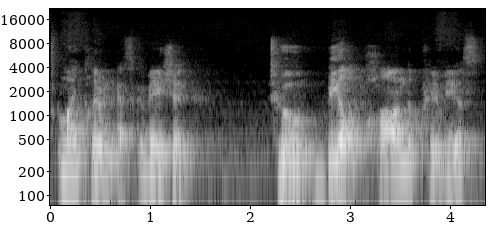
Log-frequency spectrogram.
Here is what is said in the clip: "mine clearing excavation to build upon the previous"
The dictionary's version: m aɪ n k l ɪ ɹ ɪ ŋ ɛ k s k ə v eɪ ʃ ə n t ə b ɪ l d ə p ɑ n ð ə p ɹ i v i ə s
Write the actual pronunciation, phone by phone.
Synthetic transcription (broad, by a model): m aɪ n k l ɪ ɹ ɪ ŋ ɛ k s k ə v eɪ ʃ ə n t ə b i l ə p ɑ n ð ə p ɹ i v i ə s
